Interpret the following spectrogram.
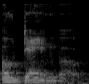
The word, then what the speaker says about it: Odeyingbo: There's another guy whose name is Odenegbo, and it's spelled similar. So I want to say that as opposed to Odeyingbo.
